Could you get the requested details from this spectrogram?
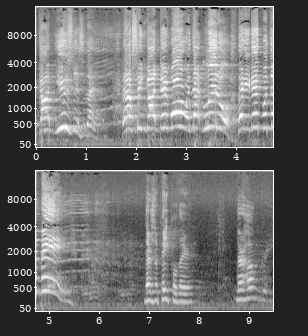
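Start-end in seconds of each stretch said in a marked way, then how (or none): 0.0-5.3 loud, high preacher's shout; full-force preaching. Real, not acted. Pastor testifies what God does with little, preaching at full force. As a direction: build to a ringing shout from the pulpit.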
